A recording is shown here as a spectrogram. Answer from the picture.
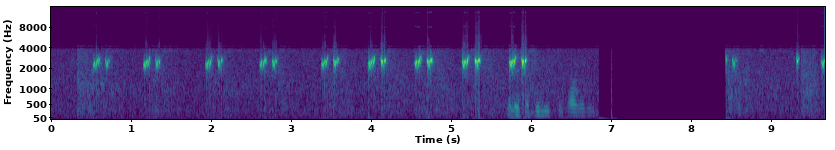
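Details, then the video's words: Female quail call used to lure birds for hunting: crisp paired notes repeated steadily about every half to two-thirds of a second, a brief low rustle around the middle, then a pause before the doubled notes resume. "Special female quail sound for hunt | Madi ki mast awaz kirk | شکار کے لیے زبردست مادی بیٹری کی آواز"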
